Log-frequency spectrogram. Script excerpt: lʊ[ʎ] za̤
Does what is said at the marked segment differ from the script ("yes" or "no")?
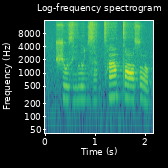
no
